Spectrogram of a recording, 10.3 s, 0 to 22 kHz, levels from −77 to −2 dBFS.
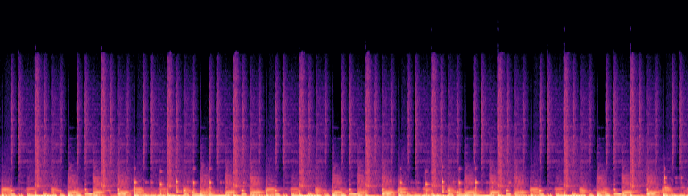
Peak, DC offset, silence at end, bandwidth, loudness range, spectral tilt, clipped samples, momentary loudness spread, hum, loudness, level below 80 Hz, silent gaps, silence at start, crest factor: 0 dBFS; under 0.1%; 0 s; 16 kHz; 1 LU; -7 dB/octave; under 0.1%; 4 LU; none; -13 LUFS; -16 dBFS; none; 0 s; 10 dB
